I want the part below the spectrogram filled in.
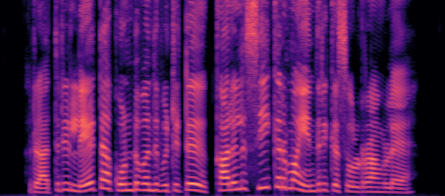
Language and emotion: Tamil, sad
